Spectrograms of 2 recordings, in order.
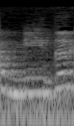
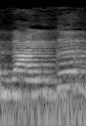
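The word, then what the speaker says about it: neither: जैसे आपने सुना होगा नीदर नॉर, जिसे बहुत बारी कई जगह नाइदर नॉर भी प्रोनाउंस करते हैं, बट दोनों प्रोनाउंसिएशन सही है, कुछ भी इसमें डिफरेंस नहीं है कि कौन सा गलत है कौन सा सही है। द मियर difference is of accent, एक यूके एक्सेंट है और एक अमेरिकन एक्सेंट है।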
